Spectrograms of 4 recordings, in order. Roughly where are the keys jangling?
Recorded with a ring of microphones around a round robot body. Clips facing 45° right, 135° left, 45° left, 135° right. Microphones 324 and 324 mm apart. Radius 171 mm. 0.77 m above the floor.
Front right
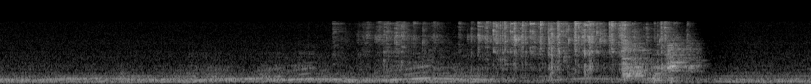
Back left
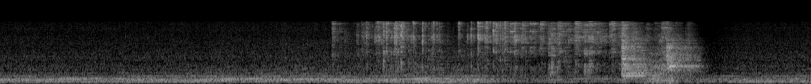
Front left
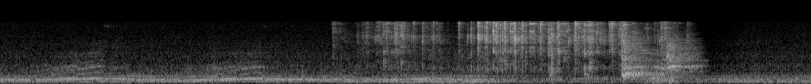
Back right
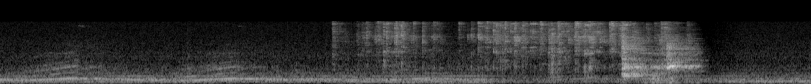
Behind left.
